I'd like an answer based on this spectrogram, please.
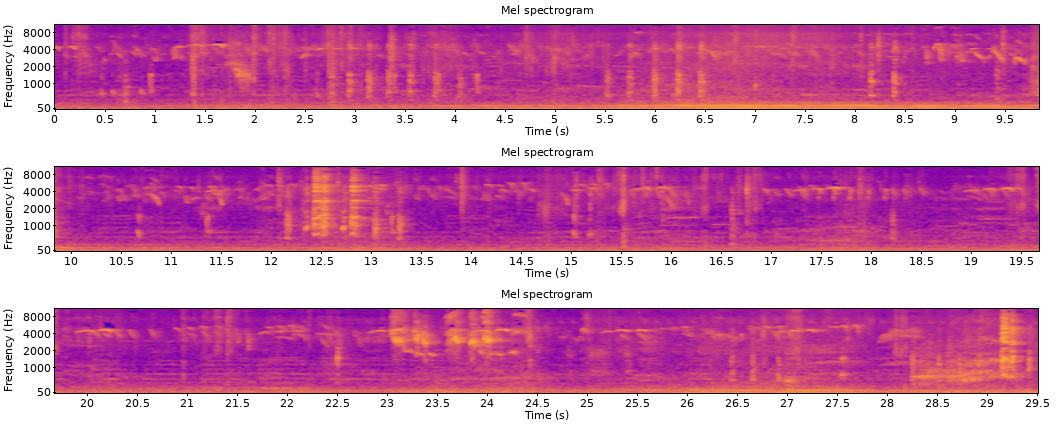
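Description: Red junglefowl clucking and calling, with many short high calls throughout and a few louder calls, one near the middle and others near the end.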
